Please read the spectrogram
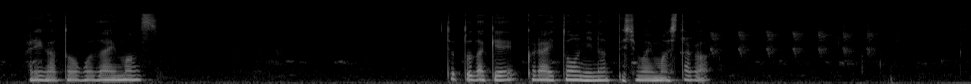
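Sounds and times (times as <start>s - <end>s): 
quiet nighttime hum: 0.0s - 9.7s
speech: 0.3s - 1.7s, 4.5s - 7.5s
gecko chirping in sharp clicks: 7.1s - 9.0s.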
